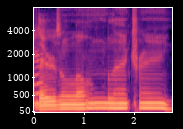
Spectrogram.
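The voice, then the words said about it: Imitates another person's singing voice. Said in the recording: “That's my impression of Josh Turner.”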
